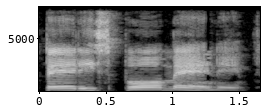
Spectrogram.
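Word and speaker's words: perispómena: es pois mene sí Recuerda que debe ser peris pomene debes ensayar un poquito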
